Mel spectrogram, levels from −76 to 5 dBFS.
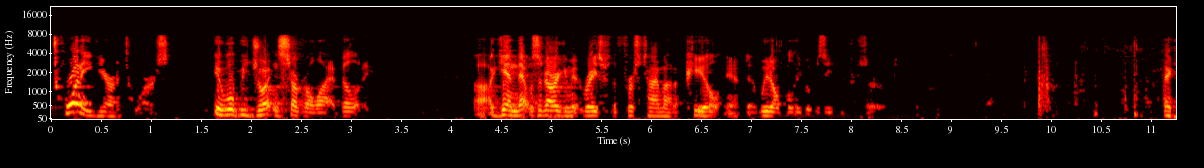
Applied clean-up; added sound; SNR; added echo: classical method spectral subtraction.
